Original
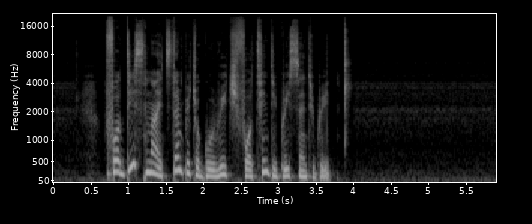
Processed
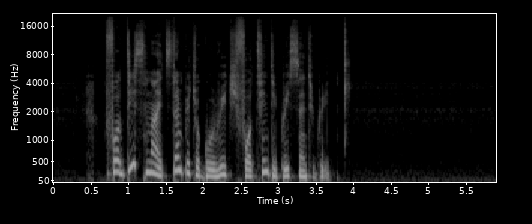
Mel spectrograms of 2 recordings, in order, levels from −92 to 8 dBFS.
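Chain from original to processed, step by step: level held to a coarse grid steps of 15 dB

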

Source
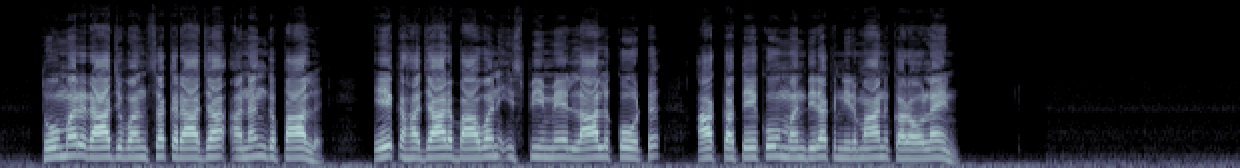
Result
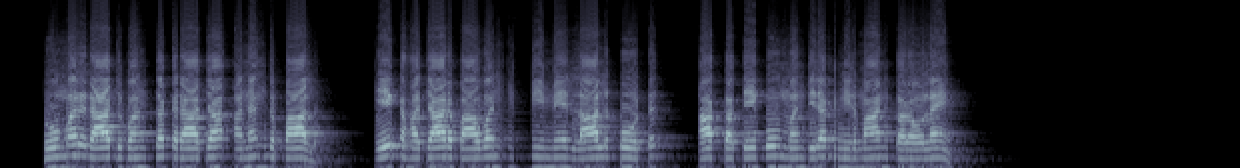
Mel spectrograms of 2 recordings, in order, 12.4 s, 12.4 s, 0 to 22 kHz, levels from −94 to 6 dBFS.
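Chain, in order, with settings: crossover distortion -33.5 dBFS; de-hum 107.9 Hz, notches 14; on a send at -15 dB: reverberation RT60 0.55 s, pre-delay 5 ms; 8.27–9.48 s: on the sum: three bands compressed up and down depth 40%; trim -4.5 dB

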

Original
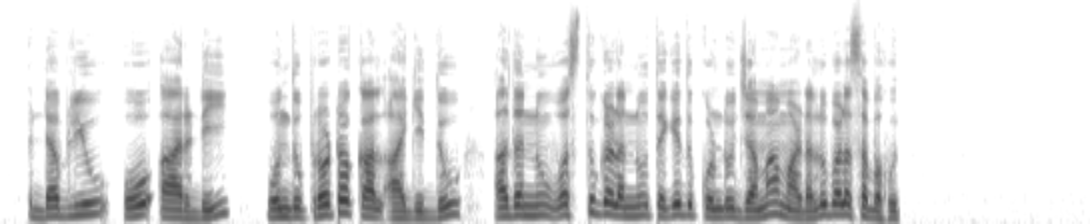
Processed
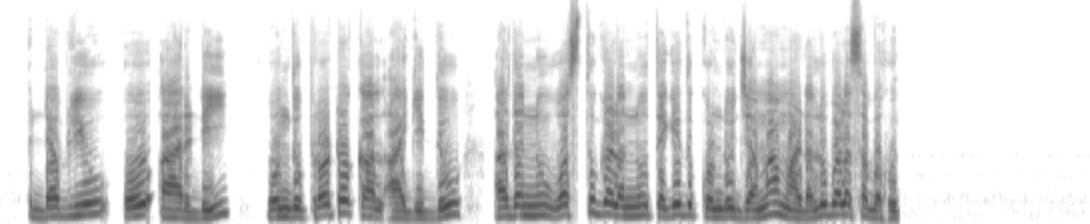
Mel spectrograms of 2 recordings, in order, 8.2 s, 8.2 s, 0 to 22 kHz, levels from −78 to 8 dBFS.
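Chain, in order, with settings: single-diode clipper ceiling -24 dBFS; peak limiter -16.5 dBFS, peak gain reduction 7.5 dB; Bessel high-pass 150 Hz, order 2; treble shelf 3 kHz +7 dB; trim +4 dB

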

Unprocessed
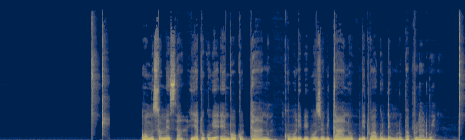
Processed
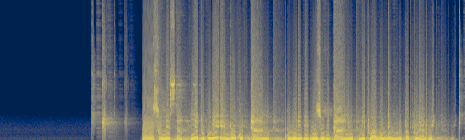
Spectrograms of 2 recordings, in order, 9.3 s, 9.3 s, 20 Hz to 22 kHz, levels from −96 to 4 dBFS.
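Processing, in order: 1.98–3.23 s: cycle switcher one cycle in 2, muted; frequency weighting D; level-controlled noise filter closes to 1.6 kHz, open at -20 dBFS; tone controls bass -9 dB, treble -13 dB; in parallel at -5.5 dB: fuzz box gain 33 dB, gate -37 dBFS; on the sum: vibrato 1.3 Hz 6.8 cents; saturation -16.5 dBFS, distortion -14 dB; delay 443 ms -22 dB; on a send at -17.5 dB: reverberation RT60 0.95 s, pre-delay 79 ms; on the sum: loudness maximiser +22 dB; trim -1 dB

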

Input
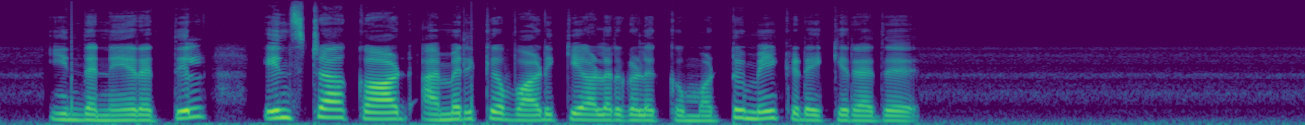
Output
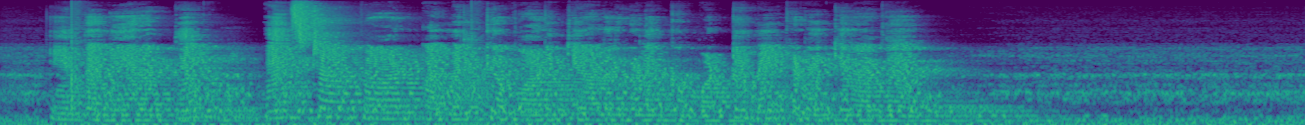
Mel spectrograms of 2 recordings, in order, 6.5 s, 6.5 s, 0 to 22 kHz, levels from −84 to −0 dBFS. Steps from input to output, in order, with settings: simulated room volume 430 m³, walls mixed, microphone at 2.2 m; reverb removal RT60 0.98 s; spectrum-flattening compressor 10:1

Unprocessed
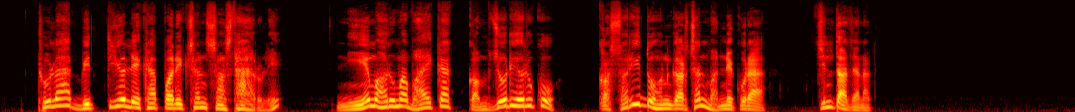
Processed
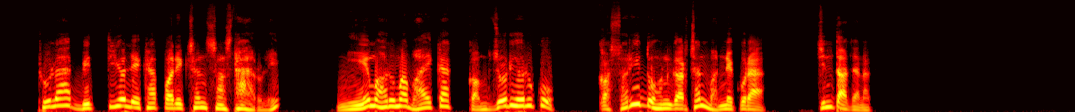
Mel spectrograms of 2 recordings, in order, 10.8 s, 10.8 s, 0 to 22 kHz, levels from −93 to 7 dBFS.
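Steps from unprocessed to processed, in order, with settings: expander on every frequency bin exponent 1.5; level rider gain up to 10.5 dB; waveshaping leveller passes 1; in parallel at -1.5 dB: compression, threshold -22 dBFS, peak gain reduction 15 dB; on the sum: distance through air 380 m; trim -4 dB

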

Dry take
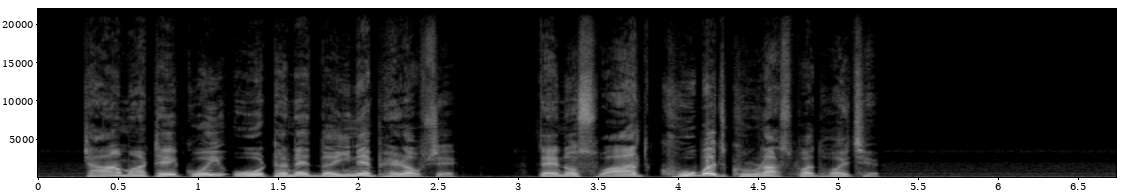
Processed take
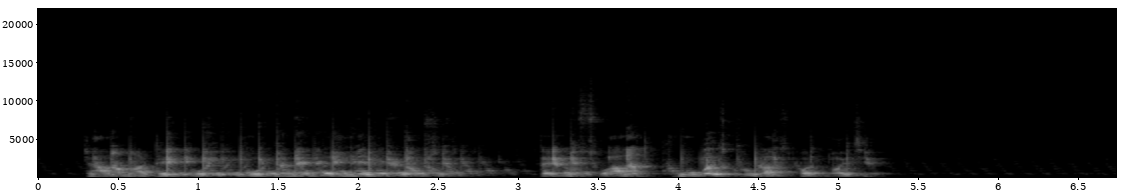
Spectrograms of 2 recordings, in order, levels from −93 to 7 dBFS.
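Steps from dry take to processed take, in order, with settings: 0.75–3.44 s: frequency-shifting echo 124 ms, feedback 47%, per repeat +82 Hz, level -10 dB; LFO band-pass saw down 8.7 Hz 300–2700 Hz; peaking EQ 310 Hz -8.5 dB 0.35 oct; reverberation RT60 0.30 s, pre-delay 3 ms, DRR 2 dB; trim -8.5 dB

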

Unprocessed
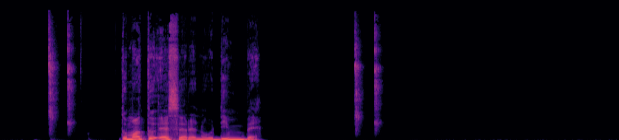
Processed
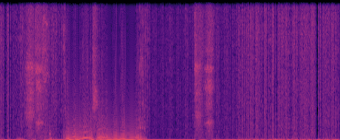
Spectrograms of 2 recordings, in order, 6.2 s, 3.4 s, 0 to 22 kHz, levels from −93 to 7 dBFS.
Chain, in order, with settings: one-bit comparator; granular stretch 0.55×, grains 156 ms; trim +6 dB

